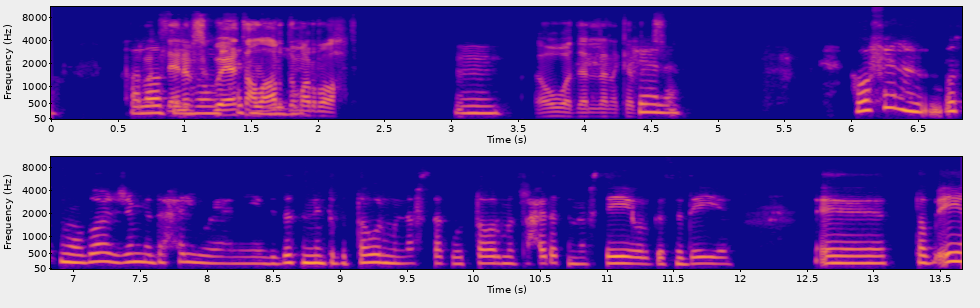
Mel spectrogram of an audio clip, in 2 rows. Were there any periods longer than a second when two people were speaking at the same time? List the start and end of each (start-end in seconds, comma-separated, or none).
0.6-1.9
